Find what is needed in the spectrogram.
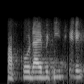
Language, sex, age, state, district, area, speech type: Hindi, male, 18-30, Rajasthan, Jodhpur, urban, conversation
